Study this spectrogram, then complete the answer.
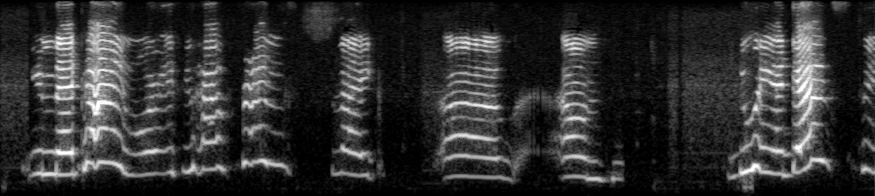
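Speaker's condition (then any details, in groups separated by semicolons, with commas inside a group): Quadriplegic cerebral palsy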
